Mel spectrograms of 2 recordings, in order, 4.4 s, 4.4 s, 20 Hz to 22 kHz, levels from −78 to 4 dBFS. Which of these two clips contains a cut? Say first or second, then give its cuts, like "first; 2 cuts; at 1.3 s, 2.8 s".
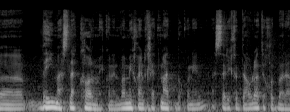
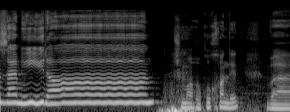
second; 1 cut; at 2.6 s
